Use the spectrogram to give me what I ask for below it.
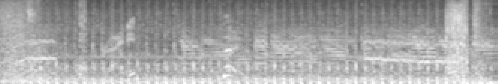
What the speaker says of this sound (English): Is there a helicopter?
